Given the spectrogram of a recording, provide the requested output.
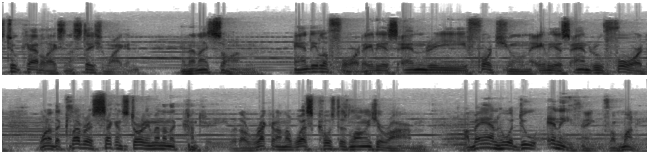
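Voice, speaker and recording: An actor playing a wry, hard-boiled insurance investigator in a 1950s radio drama, clipped and matter-of-fact. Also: male voice, on the low side. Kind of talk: 1950s radio detective acting and narration.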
